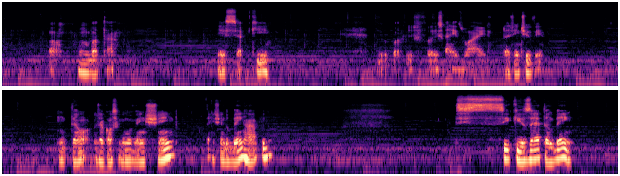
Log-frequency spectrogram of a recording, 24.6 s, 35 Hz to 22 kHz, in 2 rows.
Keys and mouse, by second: 1.3 click, 4.1 click, 5.5 click, 7.1-8.2 drag, 9.5 click, 10.2 click, 12.5 click, 15.6 click, 16.1 middle click, 17.7-21.3 drag, 21.6 middle click.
